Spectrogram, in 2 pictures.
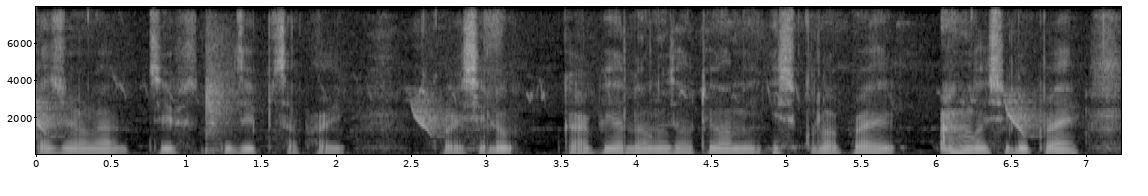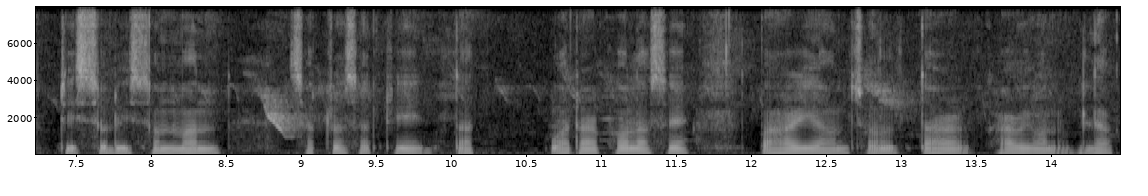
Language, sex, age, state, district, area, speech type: Assamese, male, 18-30, Assam, Golaghat, rural, spontaneous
